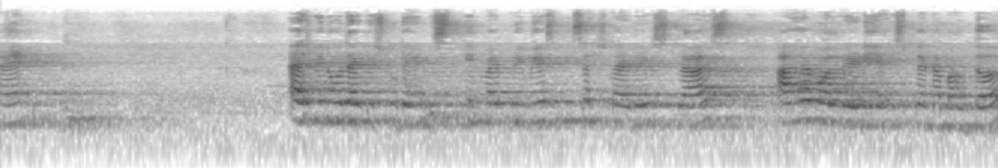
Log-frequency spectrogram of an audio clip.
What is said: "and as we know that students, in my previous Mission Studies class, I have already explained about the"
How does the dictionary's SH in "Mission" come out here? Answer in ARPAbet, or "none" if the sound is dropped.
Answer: S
